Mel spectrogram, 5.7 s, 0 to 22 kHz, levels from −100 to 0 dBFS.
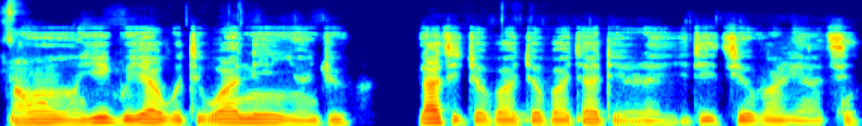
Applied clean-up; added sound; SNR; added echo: neural mask model Resemble Enhance denoiser.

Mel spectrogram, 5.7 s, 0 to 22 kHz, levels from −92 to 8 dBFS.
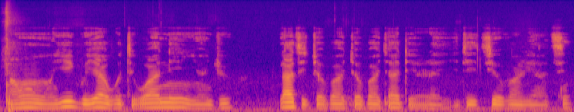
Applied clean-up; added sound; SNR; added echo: none; Fire; 15 dB; none.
